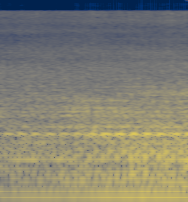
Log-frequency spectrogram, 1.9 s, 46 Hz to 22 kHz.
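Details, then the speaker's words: Ford F-250 on first startup of a newly installed engine, about 338 cubic inches, recorded at the tailpipe while one pipe steams: an even, steady exhaust burble with a constant mid-pitch hum and no knocks or misfires; it idles smoothly and healthily. "Listen to that, baby. That's the sound of power. 338 cubic inches now, according to calculations."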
